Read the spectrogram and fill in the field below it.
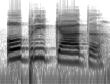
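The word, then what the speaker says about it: obrigado: for thank you and we pronounce it aubry gada obrigad now this is only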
